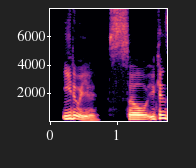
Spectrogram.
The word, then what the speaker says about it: 일요일: When the word has the same syllable at the beginning and at the end at the same time, it's not easy to pronounce. For example, 일요일, 일요일. If you read it syllable by syllable, you can say 일요일. But when you say it as a one word, you have to connect it together and say 일요일.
